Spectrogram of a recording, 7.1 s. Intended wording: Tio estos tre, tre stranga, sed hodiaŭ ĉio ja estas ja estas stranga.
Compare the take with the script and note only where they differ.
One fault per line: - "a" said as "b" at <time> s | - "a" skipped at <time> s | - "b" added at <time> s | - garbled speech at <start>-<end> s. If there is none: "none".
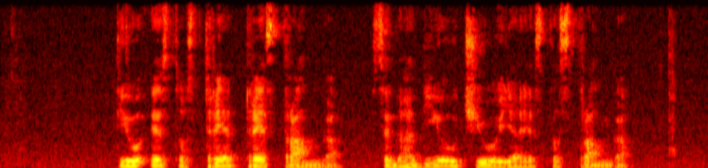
- "ja estas" skipped at 5.7 s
